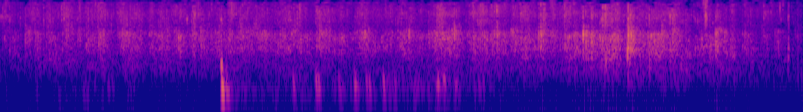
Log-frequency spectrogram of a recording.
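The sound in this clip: Applause from an audience welcoming a speaker at an event. Fairly faint, steady clapping runs throughout, with one sharper, louder clap early on.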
